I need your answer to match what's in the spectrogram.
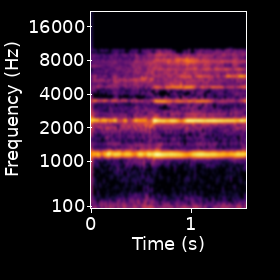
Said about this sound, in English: We're told the whistle lasts anywhere from a few seconds to a couple of minutes. There could be just somebody out here just hitting a horn. At first, Chester Epperson thought it was a foghorn from a boat.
